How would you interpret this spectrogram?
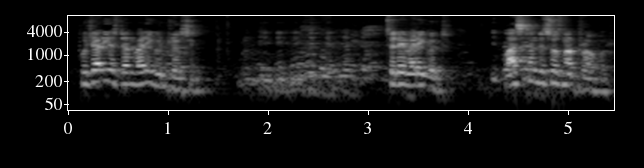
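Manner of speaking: lightly voiced self-satisfied critic with a laugh; a hint of a know-it-all temple-goer; mocking a smug devotee. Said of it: "But we go there".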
